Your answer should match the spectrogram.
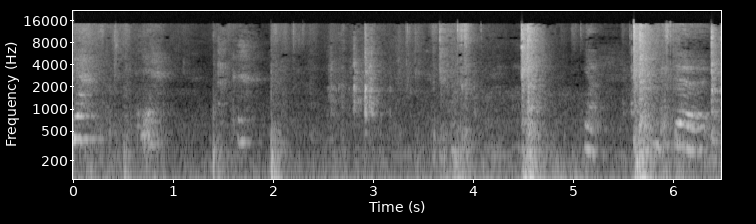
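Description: Thumps and bumps of a toddler climbing and dropping onto a leather sofa's cushions, with his short vocal sounds in between. The two heaviest thumps come near the end.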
